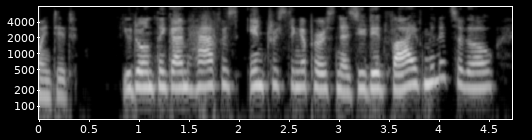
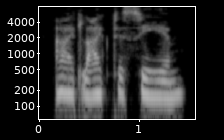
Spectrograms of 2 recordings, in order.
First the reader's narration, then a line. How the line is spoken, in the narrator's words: said Miss Lavendar softly, as if talking to herself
